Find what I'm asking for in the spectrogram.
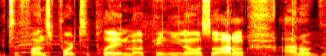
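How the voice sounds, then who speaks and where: A man with a slight Brazilian accent speaks at a fairly low pitch. His pace is fairly quick and his intonation monotone and flat. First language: Portuguese. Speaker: indoor soccer goalkeeper. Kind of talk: interview. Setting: indoor soccer arena.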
